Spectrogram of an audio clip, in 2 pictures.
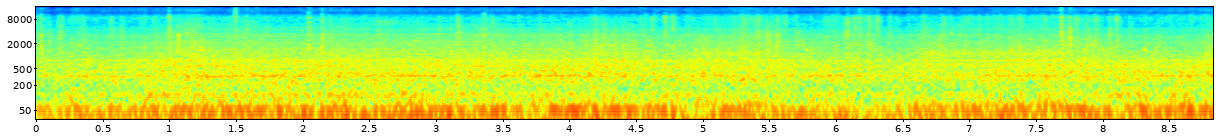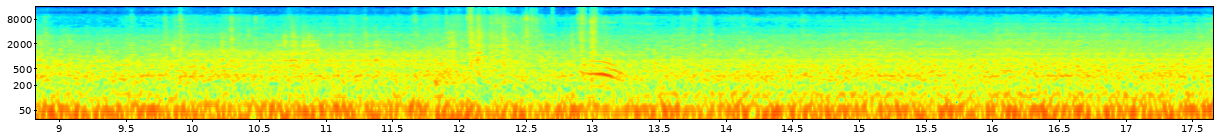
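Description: Steady in-cab drone of a Volvo 780 semi truck cruising on the interstate at about 45 mph: engine and tyre rumble, heaviest in the low end.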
